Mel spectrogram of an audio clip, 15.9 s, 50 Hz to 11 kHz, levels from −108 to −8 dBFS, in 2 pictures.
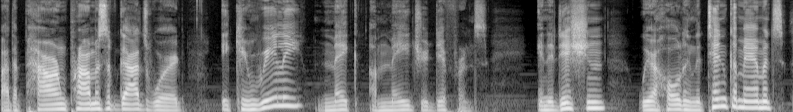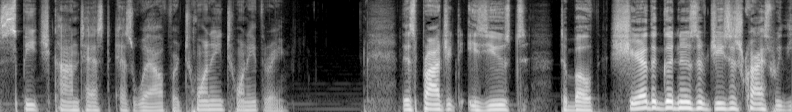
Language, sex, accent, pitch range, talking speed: English, male, American, 115-150 Hz, 165 wpm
